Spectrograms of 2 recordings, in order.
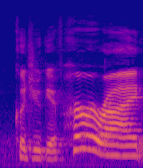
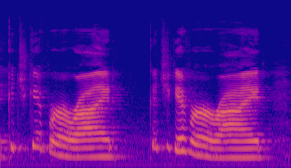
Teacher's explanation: alighted h sound occurs with the word her that is because her in this sentence is not stressed the word before it ends in a consonant sound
